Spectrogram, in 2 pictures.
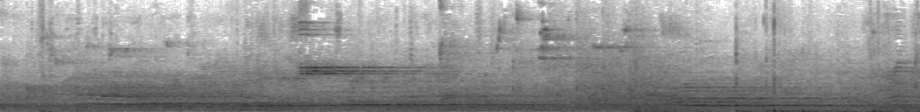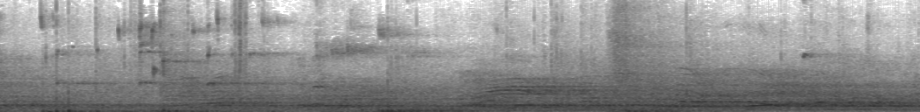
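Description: A futsal ball being kicked and bouncing on the wooden court of a large, echoing sports hall, with players' voices calling during play.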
